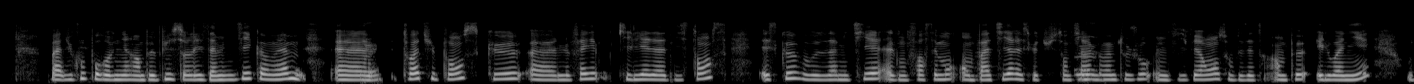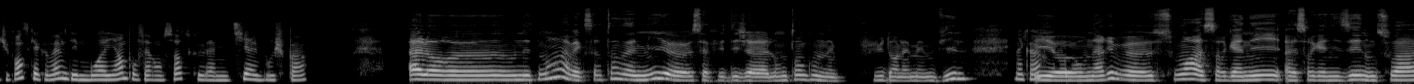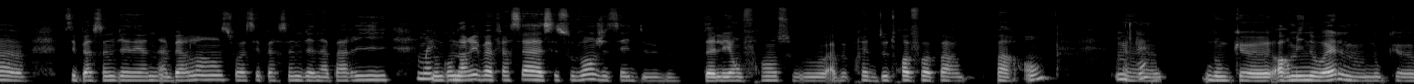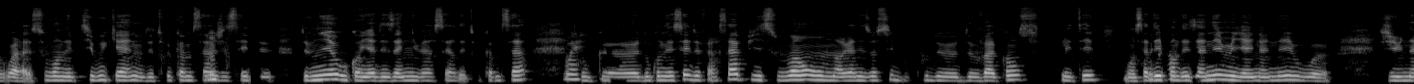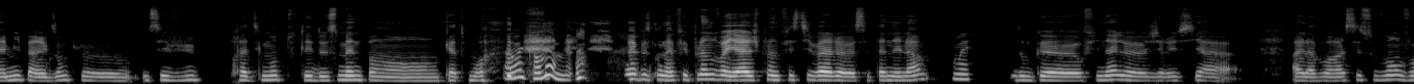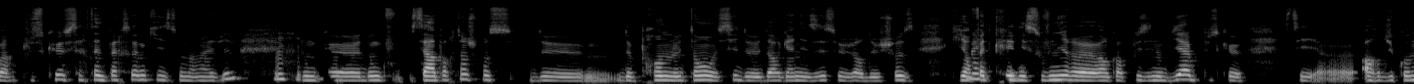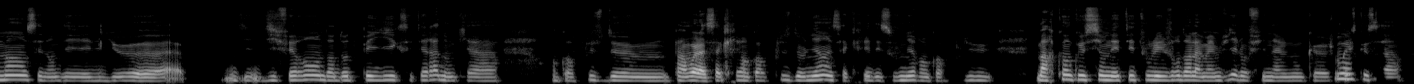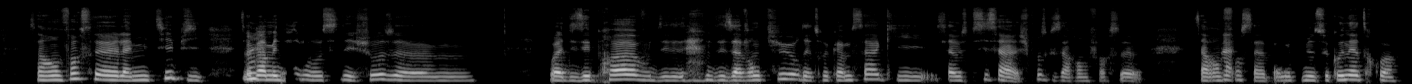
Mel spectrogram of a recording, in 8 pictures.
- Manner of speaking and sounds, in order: other background noise; drawn out: "heu"; "s'organiser" said as "s'organer"; surprised: "Ah ouais, quand même !"; laugh; chuckle; stressed: "inoubliables"; stressed: "marquants"; chuckle; chuckle
- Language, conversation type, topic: French, podcast, Comment gardes-tu le contact avec des amis qui habitent loin ?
